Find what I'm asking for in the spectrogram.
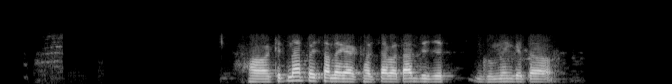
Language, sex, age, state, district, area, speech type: Hindi, male, 18-30, Bihar, Vaishali, rural, conversation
